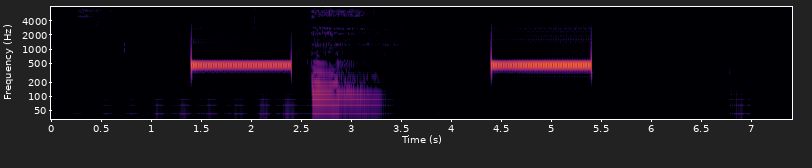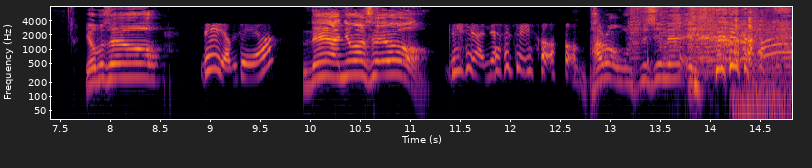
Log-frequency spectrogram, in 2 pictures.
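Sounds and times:
telephone dial tone: 0:01.4 - 0:02.4, 0:04.4 - 0:05.4
speech: 0:07.8 - 0:14.8
laughter: 0:13.6 - 0:14.8.

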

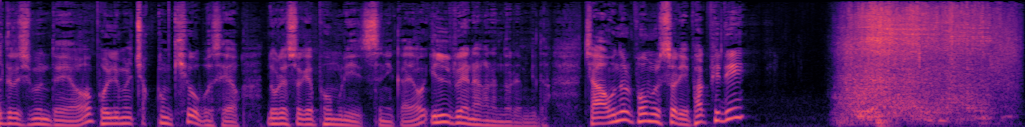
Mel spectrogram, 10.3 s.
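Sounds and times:
speech: 0:00.0 - 0:07.6, 0:08.3 - 0:08.9
curtain being pulled open forcefully: 0:08.3 - 0:10.2.

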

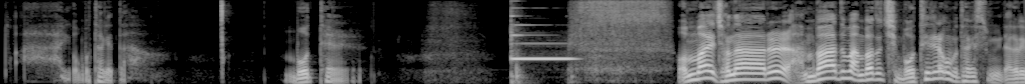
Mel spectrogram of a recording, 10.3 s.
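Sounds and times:
speech: 0:00.6 - 0:01.5, 0:02.9 - 0:03.6, 0:06.8 - 0:10.2
ding-dong-dang correct answer chime: 0:05.1 - 0:05.8.

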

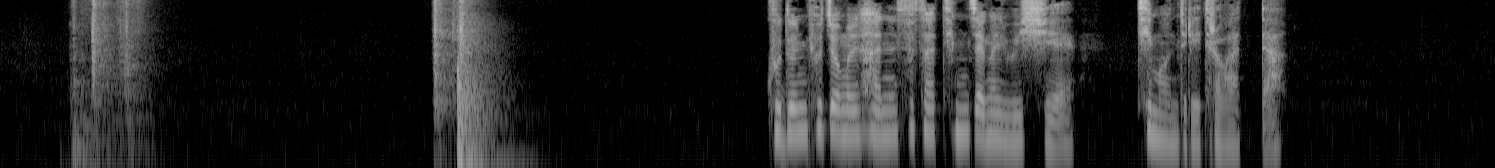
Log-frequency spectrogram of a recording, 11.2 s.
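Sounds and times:
meeting room door opening: 0:00.5 - 0:01.2, 0:03.2 - 0:04.0
speech: 0:05.8 - 0:09.7.

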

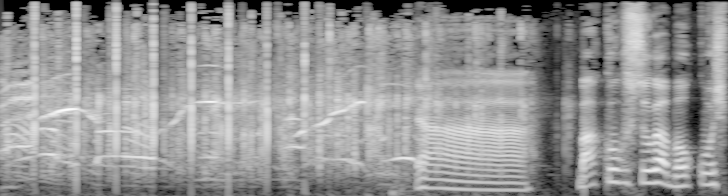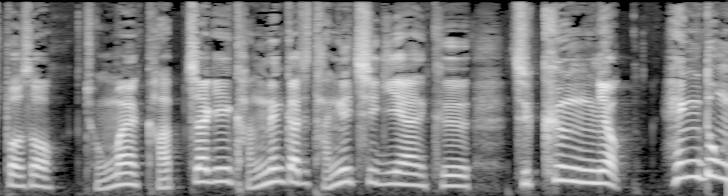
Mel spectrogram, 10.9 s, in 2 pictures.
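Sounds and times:
applause and cheering: 0:00.0 - 0:04.4
speech: 0:03.1 - 0:10.9.

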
